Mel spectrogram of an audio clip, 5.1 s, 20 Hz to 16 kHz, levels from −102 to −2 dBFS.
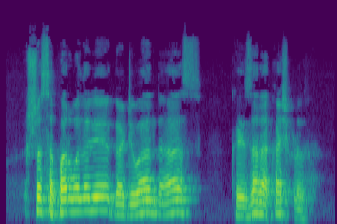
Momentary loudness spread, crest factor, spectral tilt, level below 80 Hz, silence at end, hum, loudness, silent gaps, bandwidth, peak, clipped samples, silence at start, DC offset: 13 LU; 20 dB; -7 dB/octave; -66 dBFS; 0.45 s; none; -23 LUFS; none; 9.4 kHz; -4 dBFS; under 0.1%; 0.4 s; under 0.1%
